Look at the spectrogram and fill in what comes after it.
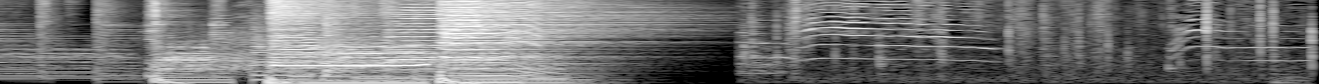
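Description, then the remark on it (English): A loud, dense burst of sound cuts off abruptly, then a few high, thin kitten meows follow, rising and falling in pitch with short pauses between them. “Kittens!”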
